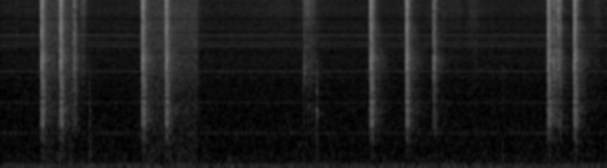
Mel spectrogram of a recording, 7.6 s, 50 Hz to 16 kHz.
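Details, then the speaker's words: 1994 Chevrolet Caprice no-start after the Opti distributor was replaced with a Spectra GM05; fuel pump relay disconnected, engine not running. Spinning the Opti slowly by hand gives sharp dry paired injector clicks spaced periodically. Normal injector firing. "can hear the injectors clicking periodically"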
